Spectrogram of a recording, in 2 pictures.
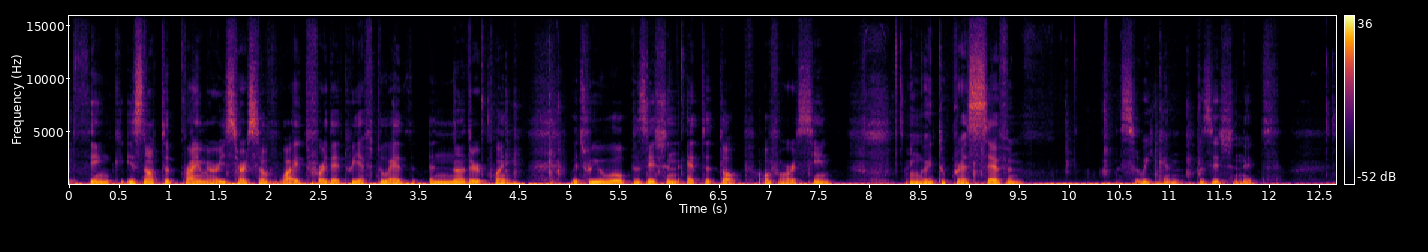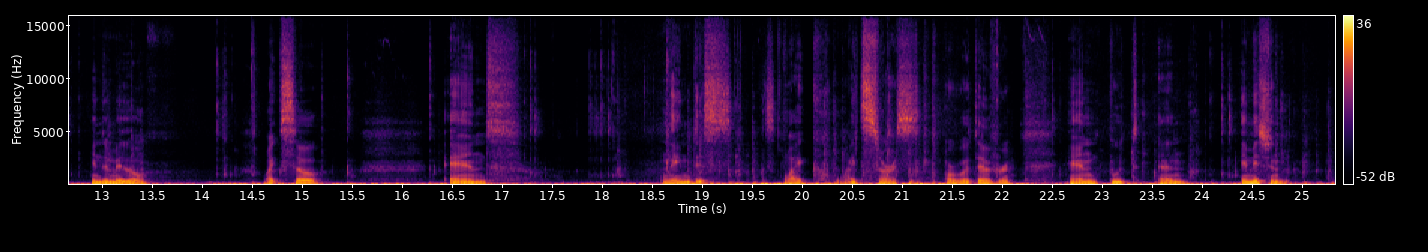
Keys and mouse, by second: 3.1 s, 4.2 s, 4.4 g, 6.5 g, 9.0 KP_7, 10.7 g, 13.0 g, 23.2 Delete, 23.7 shift+a.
